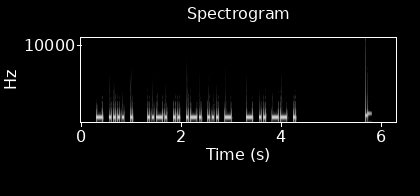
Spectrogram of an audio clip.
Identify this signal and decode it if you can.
Morse code, heard as a keyed tone, about 28 wpm, 700 Hz. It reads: THE FIRST TIME
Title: Sets of 3 Words 28wpm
